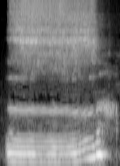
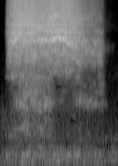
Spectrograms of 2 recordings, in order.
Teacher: the Z sound, z, I should be able to feel the vibration in my throat. Versus the S sound, s, there's no vibration in my throat. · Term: voicing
